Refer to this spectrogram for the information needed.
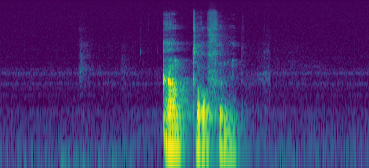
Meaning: inflection of aantreffen: 1. plural dependent-clause past indicative 2. plural dependent-clause past subjunctive
- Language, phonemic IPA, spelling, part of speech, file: Dutch, /ˈantrɔfə(n)/, aantroffen, verb, Nl-aantroffen.ogg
